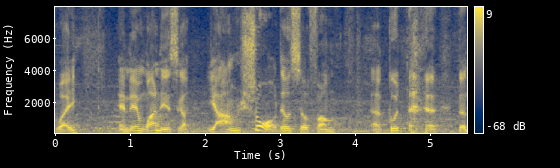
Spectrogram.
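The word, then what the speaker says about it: 阳朔: I love you from Yang Shuo. But 本地人是杨所，是杨后鼻音杨硕。So this, when you come to Yang Shuo, you will hear two different distinguished ways. And then one is Yang Shuo.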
